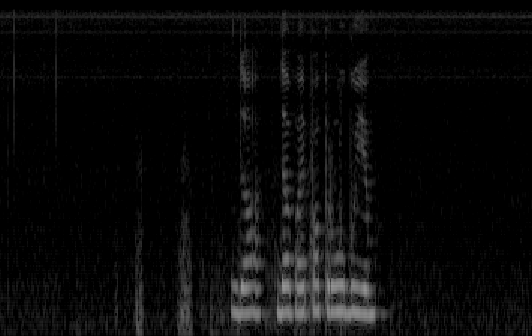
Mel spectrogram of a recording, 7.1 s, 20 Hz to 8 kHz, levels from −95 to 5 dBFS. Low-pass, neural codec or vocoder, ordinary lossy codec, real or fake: 7.2 kHz; none; none; real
